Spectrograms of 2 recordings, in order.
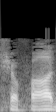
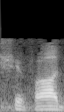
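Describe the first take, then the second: First: The first vowel is an 'a' sound. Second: The first vowel is an 'i' sound. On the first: The edge of a pit is wished on the person. The speaker calls it wrong. "لوگ اسے غلط پڑھتے ہیں" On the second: Good health is wished for the sick person. The speaker calls it right. "شین کی زیر کے ساتھ"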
